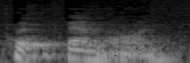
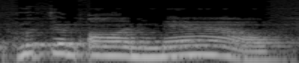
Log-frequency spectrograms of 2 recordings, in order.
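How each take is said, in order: First: Said in the usual way. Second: Slow, drawn-out insistent order; exasperated command. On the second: Acted. Parent who already told you ten times to put shoes on, exasperated command. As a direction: spell it out after telling them repeatedly. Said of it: "if I've already told you, like, ten times".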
